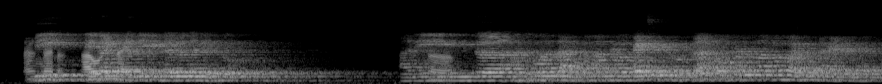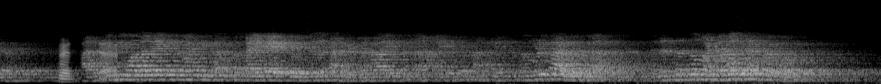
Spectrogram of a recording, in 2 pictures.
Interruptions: present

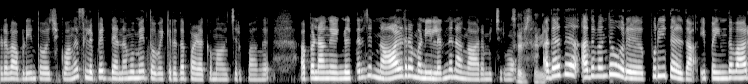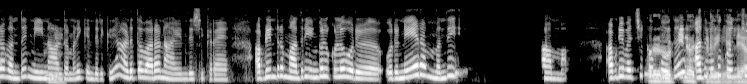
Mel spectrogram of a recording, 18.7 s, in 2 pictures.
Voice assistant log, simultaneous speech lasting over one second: present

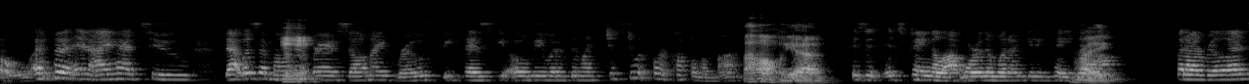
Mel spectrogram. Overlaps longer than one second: none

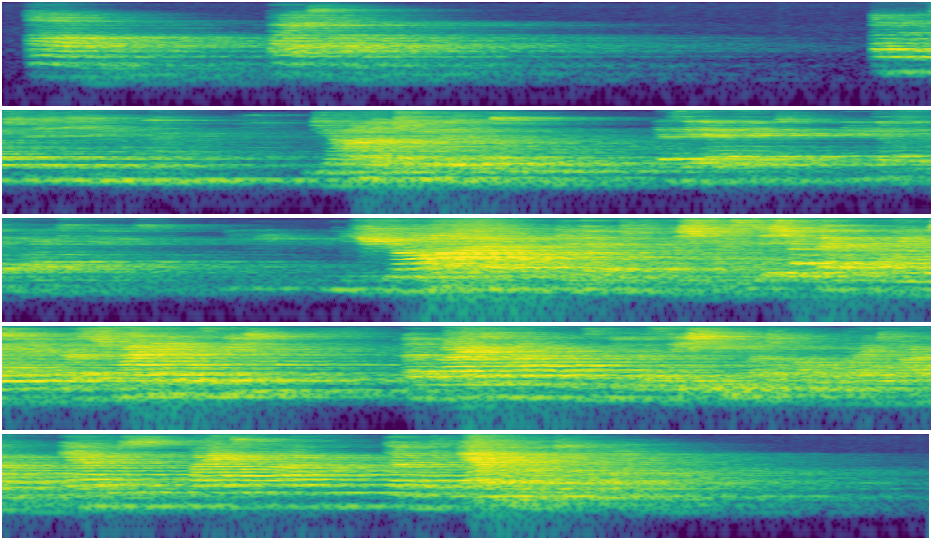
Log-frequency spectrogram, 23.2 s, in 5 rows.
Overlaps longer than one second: none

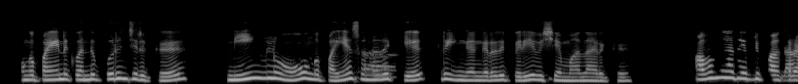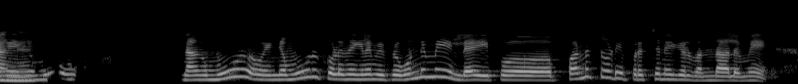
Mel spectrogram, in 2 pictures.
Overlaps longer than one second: none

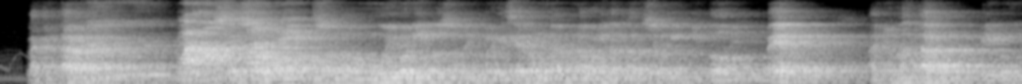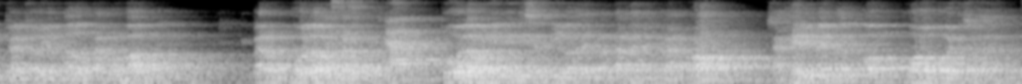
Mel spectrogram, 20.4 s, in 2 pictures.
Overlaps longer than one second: present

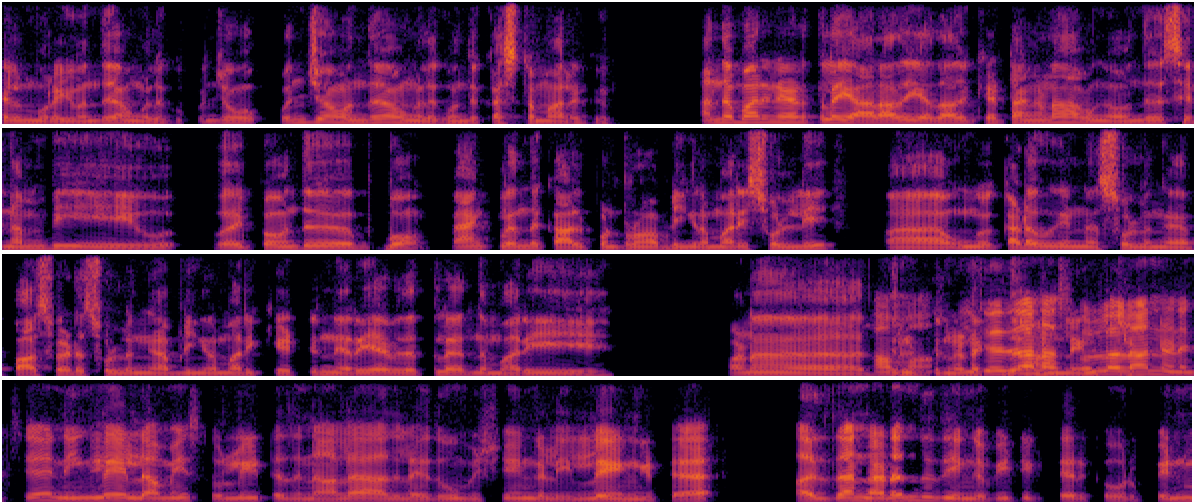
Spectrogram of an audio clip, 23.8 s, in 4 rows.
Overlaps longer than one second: present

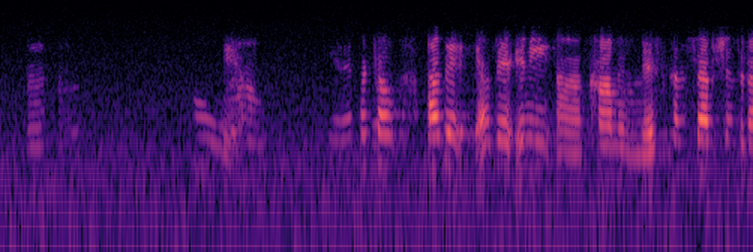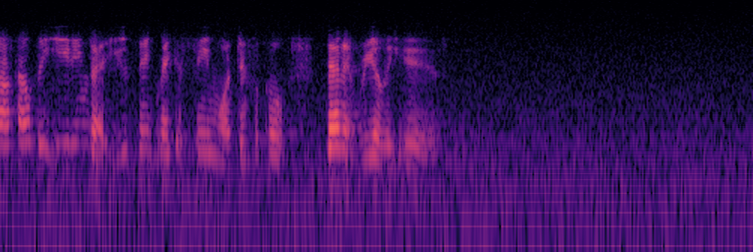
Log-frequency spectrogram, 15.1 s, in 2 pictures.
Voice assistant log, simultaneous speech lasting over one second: none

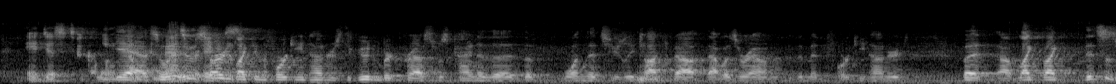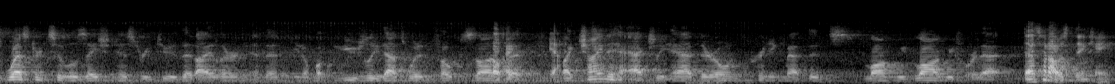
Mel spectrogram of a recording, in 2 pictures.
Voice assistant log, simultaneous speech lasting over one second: present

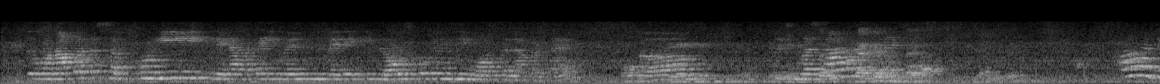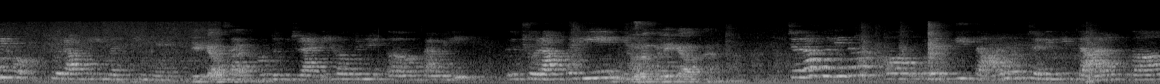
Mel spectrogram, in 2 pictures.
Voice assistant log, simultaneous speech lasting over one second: present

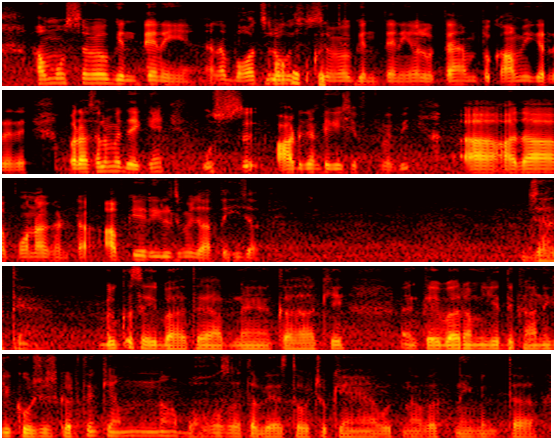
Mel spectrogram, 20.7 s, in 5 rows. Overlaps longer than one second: none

